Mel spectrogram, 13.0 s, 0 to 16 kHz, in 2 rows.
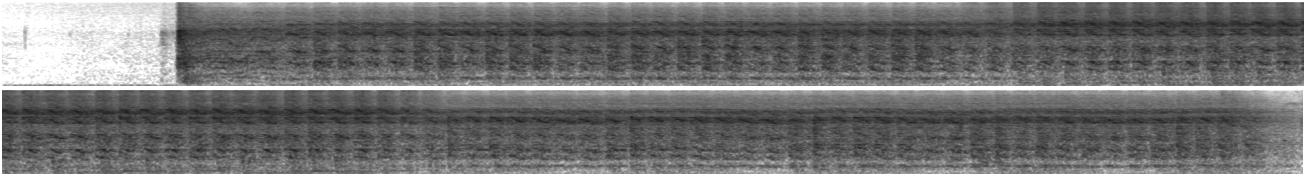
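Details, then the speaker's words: Mazda RX-7 FD, supercharged rotary, first start attempt on a new Fuel Tech FT550 standalone ECU: starter cranks steadily for about twelve seconds and it never fires. Injectors and fuel pump were checked, but no cam or crank sensor signal reaches the ECU. "All right, so there's something that it's not liking."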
